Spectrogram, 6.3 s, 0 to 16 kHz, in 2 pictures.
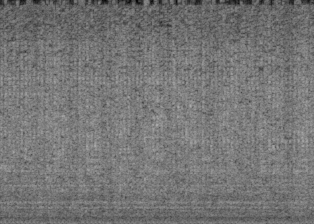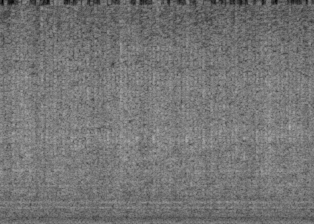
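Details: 1989 Dodge Daytona ES salvage-yard car: steady idle with a thin constant whine above the engine note, attributed to power steering; cause suspected, not confirmed.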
